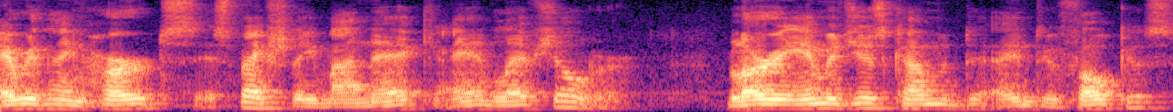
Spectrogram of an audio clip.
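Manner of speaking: plain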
